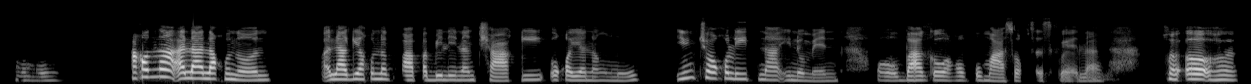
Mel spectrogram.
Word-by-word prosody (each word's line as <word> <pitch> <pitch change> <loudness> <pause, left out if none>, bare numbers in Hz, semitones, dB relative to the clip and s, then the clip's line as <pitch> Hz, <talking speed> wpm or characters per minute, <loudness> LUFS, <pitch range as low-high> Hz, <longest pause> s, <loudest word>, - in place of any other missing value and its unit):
Oo. 185 -1 -19 0.7
Ako 350 +5 +8
naalala 280 -6 +7
ko 250 - -6
nun, 205 -1 -3 0.5
palagi 235 +1 +2
akong 250 +1 -3
nagpapabili 205 -2 -4
ng 200 0 -7
Chuckie 175 +5 -4
o 205 - -5
kaya 195 -2 -4
ng 180 0 -13
Moo, 175 +5 -14 0.4
'yung 285 +5 -5
chocolate 270 -4 -1
na 210 -3 -6
inumin 170 -4 -12 0.4
o 180 -1 -9
bago 195 0 -1
ako 185 +1 -11
pumasok 165 -4 -6
sa - - -19
eskuwela. - - -14 0.7
O 235 - +1
oo. 220 -3 +3
205 Hz, 125 wpm, -20 LUFS, 185-240 Hz, 0.7 s, Ako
